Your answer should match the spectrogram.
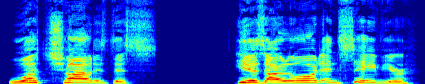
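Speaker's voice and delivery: high, loud, slow astonished church-play voice; hammed-up pageant shepherd. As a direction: belt it out like an amateur nativity actor. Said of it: "he did a lot better than what I interpreted".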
